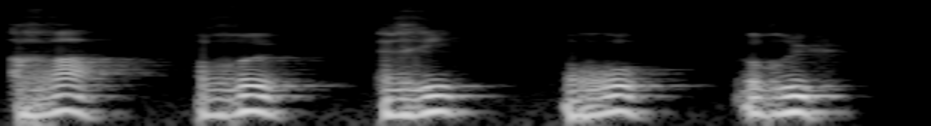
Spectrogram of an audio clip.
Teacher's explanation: vous voyez que le son vient bien de la gorge, que la langue ne bouge pas. Si elle bouge, c'est que le R n'est pas prononcé correctement.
